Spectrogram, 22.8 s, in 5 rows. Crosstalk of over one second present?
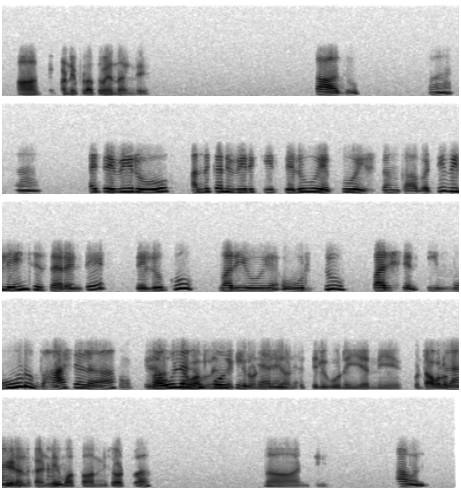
Yes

